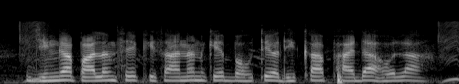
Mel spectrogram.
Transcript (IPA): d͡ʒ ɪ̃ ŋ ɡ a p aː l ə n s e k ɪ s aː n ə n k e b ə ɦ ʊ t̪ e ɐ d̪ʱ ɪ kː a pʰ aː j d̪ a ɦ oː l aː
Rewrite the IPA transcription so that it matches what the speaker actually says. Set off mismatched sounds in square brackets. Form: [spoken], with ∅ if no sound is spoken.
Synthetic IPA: d͡ʒ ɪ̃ ŋ ɡ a p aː l ə n s e k ɪ s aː n ə n k e b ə ɦ ʊ t̪ e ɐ d̪ʱ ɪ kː a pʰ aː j d̪ a ɦ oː l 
